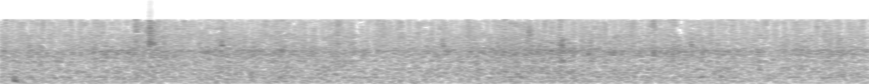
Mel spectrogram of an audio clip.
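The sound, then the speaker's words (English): Steady rain falls continuously from an overcast sky, a dense hiss of drops pattering on a surface, fairly loud, with no voices and a faint low rumble underneath. “Don Haynes, … executive officer and close friend, adjusted his trench coat to prevent the rain from going down the back of his neck.”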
